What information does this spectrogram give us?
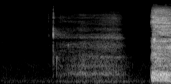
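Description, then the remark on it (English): A raspy cough breaks out with a sharp hack and rough, breathy drag, then after a brief pause a second, much louder cough bursts out. No one speaks. “I keep coughing, man.”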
